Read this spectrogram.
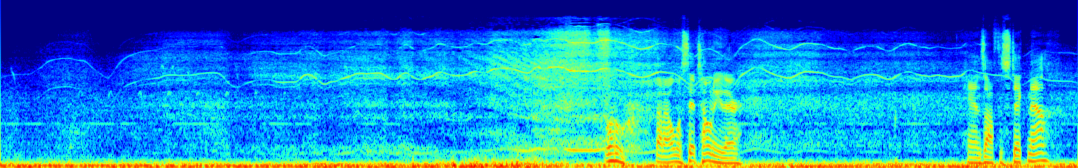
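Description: A small jet engine whines high and loud as it flies close past and climbs away.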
